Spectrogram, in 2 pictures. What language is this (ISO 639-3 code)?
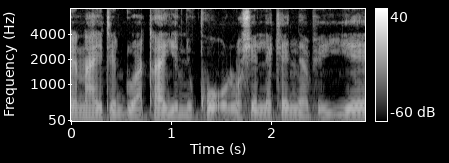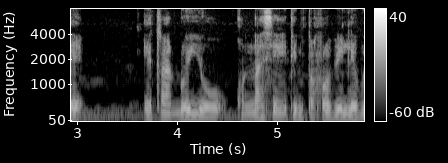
mas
